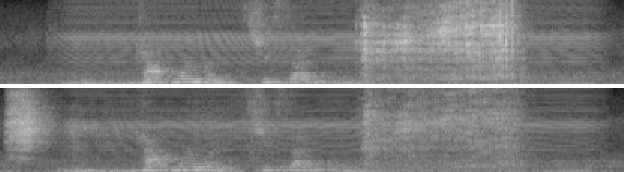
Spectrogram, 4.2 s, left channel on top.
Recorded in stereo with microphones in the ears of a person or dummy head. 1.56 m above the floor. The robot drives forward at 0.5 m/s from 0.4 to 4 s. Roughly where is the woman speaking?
Centre.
